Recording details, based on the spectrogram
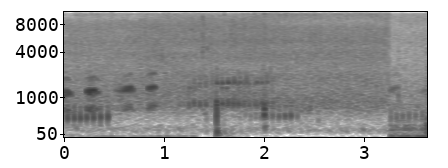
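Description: Frogs in the Minecraft video game croak in short, repeated low calls, several overlapping bursts at moderate loudness over a faint background, with no talking.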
